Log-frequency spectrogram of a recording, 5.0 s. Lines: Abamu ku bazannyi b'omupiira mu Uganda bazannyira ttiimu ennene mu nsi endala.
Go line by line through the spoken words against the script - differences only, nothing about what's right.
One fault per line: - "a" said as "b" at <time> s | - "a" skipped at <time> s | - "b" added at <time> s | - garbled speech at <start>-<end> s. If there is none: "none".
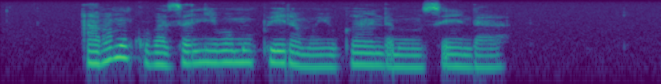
- "bazannyira ttiimu ennene" skipped at 2.9 s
